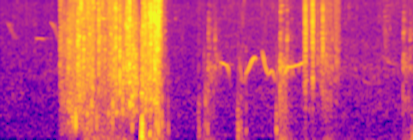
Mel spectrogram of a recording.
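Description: A sniper rifle scope clicks as it zooms in.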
